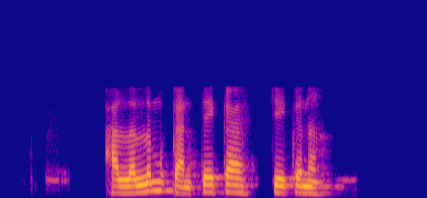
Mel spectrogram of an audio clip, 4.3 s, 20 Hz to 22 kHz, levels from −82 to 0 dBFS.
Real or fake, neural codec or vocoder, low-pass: fake; autoencoder, 48 kHz, 32 numbers a frame, DAC-VAE, trained on Japanese speech; 3.6 kHz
